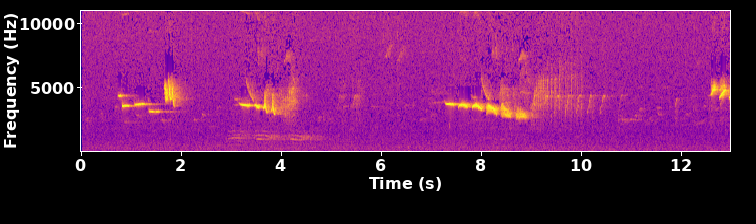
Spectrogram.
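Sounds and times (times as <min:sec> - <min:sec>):
Blue-and-white flycatcher singing descending whistles and a rasping buzz: 0:00.7 - 0:02.0, 0:07.3 - 0:10.0, 0:12.5 - 0:12.9.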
